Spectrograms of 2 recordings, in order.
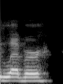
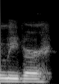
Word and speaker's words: lever: oh man so um lot of our Commonwealth friends do say lever so the UK folks and uh Australians um we say lever can be lever spelled the same so we don't mind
